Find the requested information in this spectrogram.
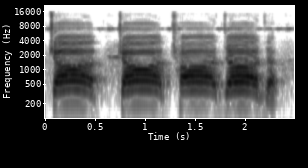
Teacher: च छ ज का जो च वर्ग जो है उसका उच्चारण स्थान हो जाएगा तालव्य तालू से है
